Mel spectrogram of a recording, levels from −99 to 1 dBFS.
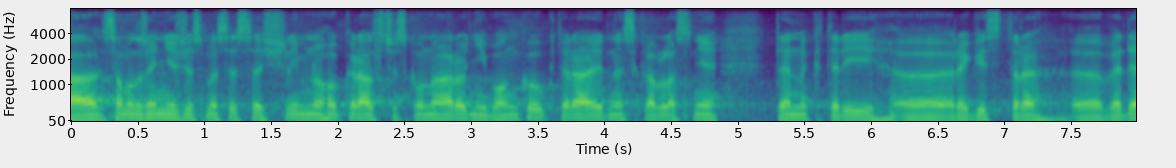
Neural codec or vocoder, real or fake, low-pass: none; real; 7.2 kHz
